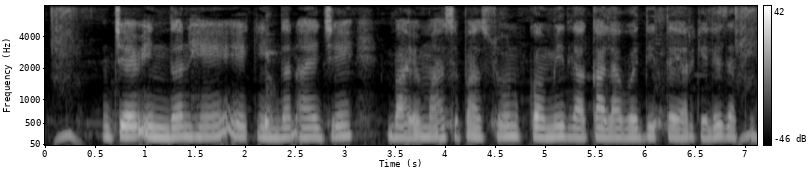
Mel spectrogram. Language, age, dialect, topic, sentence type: Marathi, <18, Varhadi, agriculture, statement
